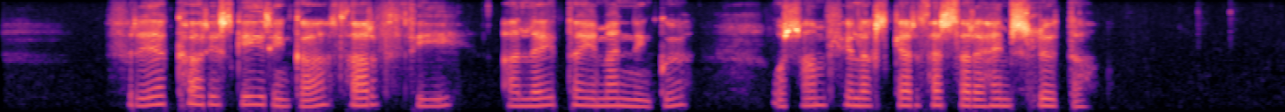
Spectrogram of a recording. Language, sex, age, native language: Icelandic, female, 60-69, Icelandic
